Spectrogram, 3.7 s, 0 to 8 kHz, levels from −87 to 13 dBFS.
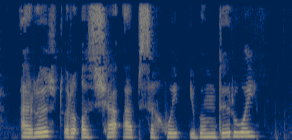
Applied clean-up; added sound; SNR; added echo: none; none; none; none.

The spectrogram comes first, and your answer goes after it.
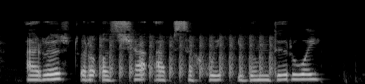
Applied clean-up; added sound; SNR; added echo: none; Gunshot, gunfire; 11 dB; none.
